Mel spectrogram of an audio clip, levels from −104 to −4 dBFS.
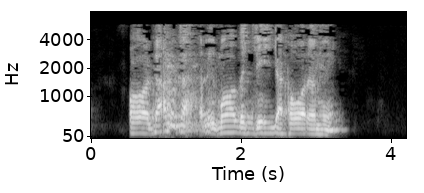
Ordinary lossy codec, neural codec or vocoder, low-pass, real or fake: MP3, 24 kbps; codec, 24 kHz, 1 kbps, SNAC; 7.2 kHz; fake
